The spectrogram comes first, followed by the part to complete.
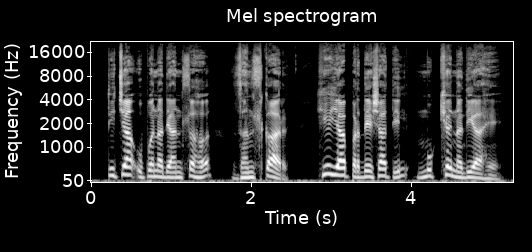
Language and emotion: Marathi, neutral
